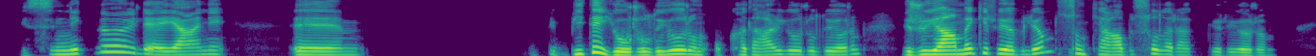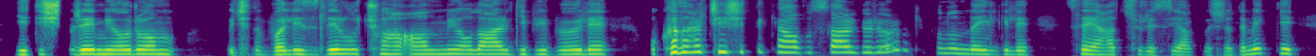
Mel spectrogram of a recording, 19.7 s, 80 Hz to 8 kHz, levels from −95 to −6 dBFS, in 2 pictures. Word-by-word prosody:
Kesinlikle 200 - +1
öyle. 300 -7 -1
Yani, 175 +3 -2 0.5
emm. 170 -1 -1 1.4
Bi 180 -1 -17
bir 210 0 -1
de 295 - +5
yoruluyorum, 175 - +2
o - - -17
kadar 170 +1 -6
yoruluyorum. 180 0 -4 0.3
Rüyama 195 +5 +4
giriyor, 230 -5 +1
biliyor 230 +7 -1
musun, 245 -8 -2
kâbus 175 0 -4
olarak 185 -7 -5
görüyorum. 150 -3 -8 0.4
Yetiştiremiyorum, 210 +1 +5 0.4
işte, 140 +9 -3
valizleri 200 +2 +4
uçağa 220 0 -1
almıyorlar 210 0 0
gibi 205 -1 -6
böyle, 210 +1 +1 0.3
o 220 - -9
kadar 300 +3 +5
çeşitli 315 0 0
kâbuslar 290 0 0
görüyorum 290 +8 -7
ki 455 - -37
bununla 240 -3 -4
ilgili 190 -2 -4 0.3
seyahat 185 -3 -2
süresi 180 -1 -5
yaklaşın 165 0 -9
Demek 235 +6 -2
ki, 230 -2 -1
205 Hz, 115 wpm, -22 LUFS, 180-220 Hz, 1.4 s, de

